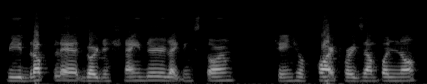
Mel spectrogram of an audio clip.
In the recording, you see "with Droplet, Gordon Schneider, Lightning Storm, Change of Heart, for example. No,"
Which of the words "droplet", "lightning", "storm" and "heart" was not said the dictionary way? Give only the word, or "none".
lightning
